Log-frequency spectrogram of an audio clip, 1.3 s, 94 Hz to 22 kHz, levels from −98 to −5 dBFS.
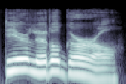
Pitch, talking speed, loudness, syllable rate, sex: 185 Hz, 140 wpm, -13 LUFS, 3.3 syllables/s, female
